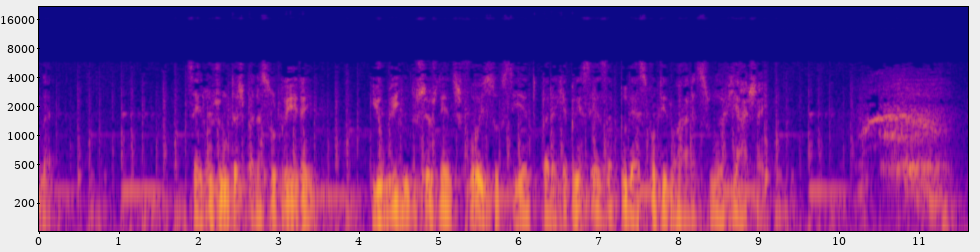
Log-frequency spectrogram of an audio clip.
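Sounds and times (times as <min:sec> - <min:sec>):
speech: 0:01.9 - 0:03.6, 0:04.2 - 0:09.4
horse neighing: 0:10.2 - 0:11.5.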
